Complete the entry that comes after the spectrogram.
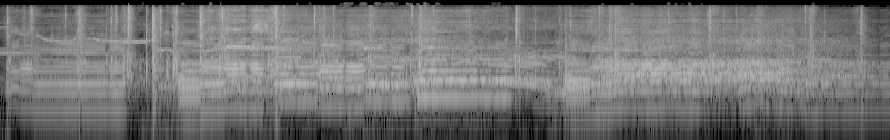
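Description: A soldier plays a saxophone while protesters dance: a continuous, wavering melody with sustained notes and sliding pitch changes, loud over a steady background of crowd noise.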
